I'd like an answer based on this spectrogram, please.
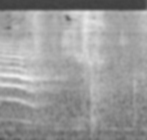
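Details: Calie, a stray female calico cat, gives one short high meow with stacked bright harmonics that slides gently downward and fades within half a second. Faint talking and room noise follow.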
